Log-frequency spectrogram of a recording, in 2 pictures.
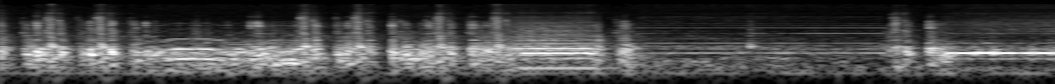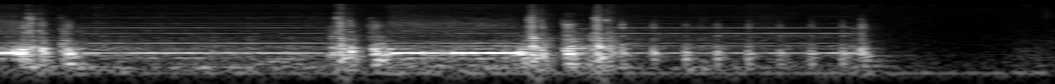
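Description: Digital cutting machine plotting with a pen in its blade holder: its carriage and roller motors whine in stretches of a second or so as the pen traces the lettering, broken by sharp clicks. The machine falls silent just before the end, as the drawing finishes.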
